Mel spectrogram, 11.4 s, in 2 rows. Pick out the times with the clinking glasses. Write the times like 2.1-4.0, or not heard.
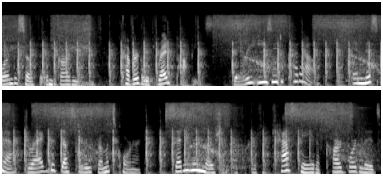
not heard.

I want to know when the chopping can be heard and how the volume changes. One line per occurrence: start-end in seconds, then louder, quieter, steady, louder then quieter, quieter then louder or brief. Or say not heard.
0.0-10.4 steady.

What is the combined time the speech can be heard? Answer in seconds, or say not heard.
11 s.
